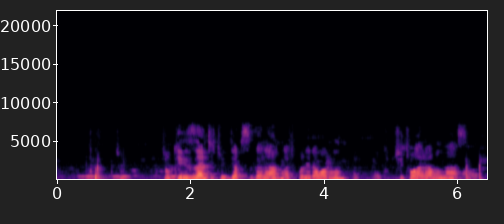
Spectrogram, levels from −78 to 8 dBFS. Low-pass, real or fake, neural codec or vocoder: 7.2 kHz; real; none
